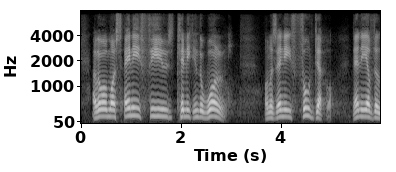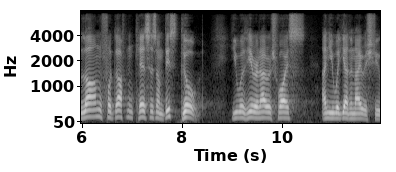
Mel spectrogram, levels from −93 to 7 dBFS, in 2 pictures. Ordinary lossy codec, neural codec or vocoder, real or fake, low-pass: none; codec, 16 kHz, 0.5 kbps, FunCodec, trained on LibriTTS, 25 frames a second; fake; 7.2 kHz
